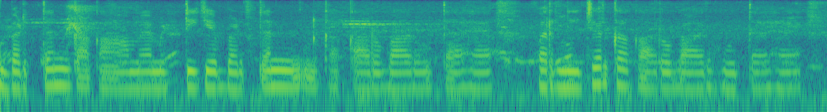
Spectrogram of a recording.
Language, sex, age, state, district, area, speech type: Urdu, female, 30-45, Uttar Pradesh, Aligarh, urban, spontaneous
